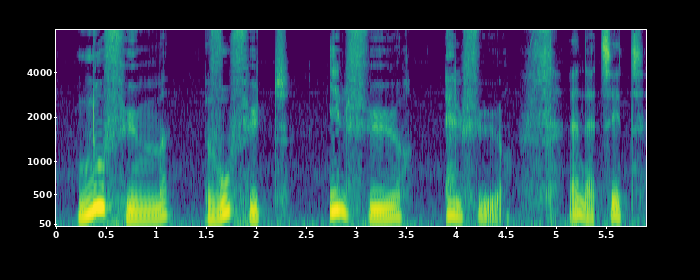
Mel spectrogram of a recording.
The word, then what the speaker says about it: furent: Keep in mind that ENT, you know, the ending for the plural form is never pronounced, though.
